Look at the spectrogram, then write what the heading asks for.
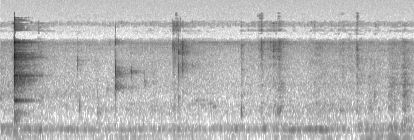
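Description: A metal spoon clinks once against a ceramic bowl just after the start, then faint chewing and small crunches as a chocolate-coated cookie is bitten and eaten close to the microphone.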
